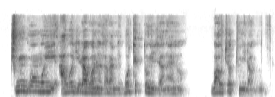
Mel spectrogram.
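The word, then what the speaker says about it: 毛泽东: 마오쩌둥이라고 중국 발음으로 그렇게 말해요.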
